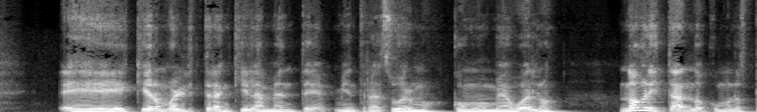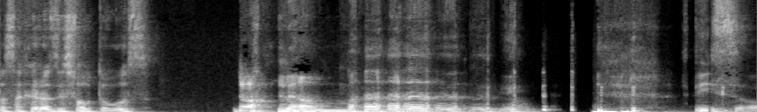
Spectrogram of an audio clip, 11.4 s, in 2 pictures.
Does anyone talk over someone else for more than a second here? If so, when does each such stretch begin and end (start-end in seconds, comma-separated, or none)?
none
